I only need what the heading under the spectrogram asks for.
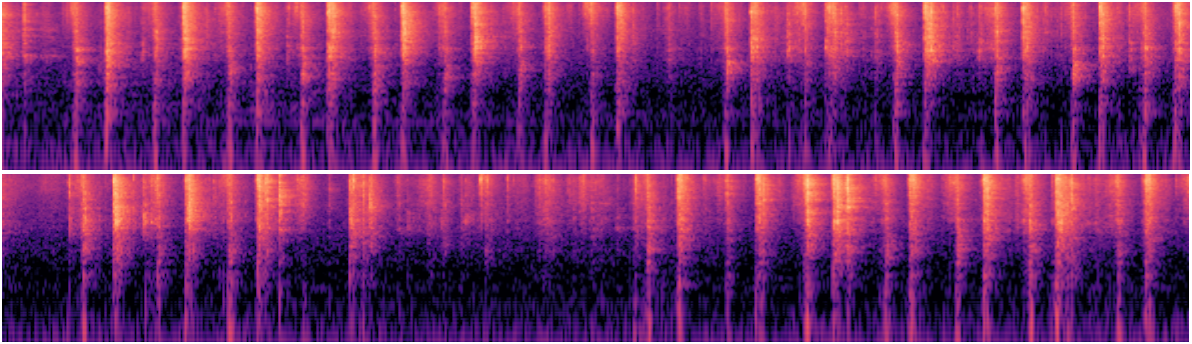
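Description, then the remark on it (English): Tarot cards are shuffled steadily for a long stretch, a dense run of crisp, papery flicks and snaps, with no talking over them. “May I have another card, please?”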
